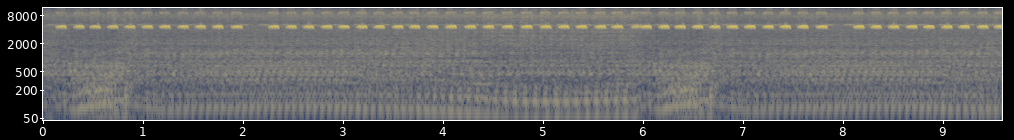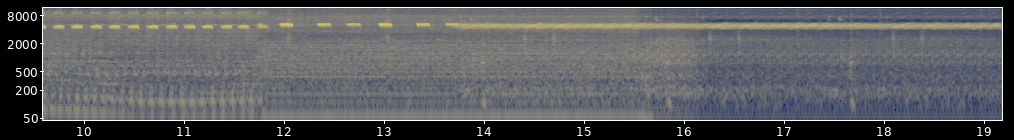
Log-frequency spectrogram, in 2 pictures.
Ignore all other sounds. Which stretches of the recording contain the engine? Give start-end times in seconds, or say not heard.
0.0-19.1.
